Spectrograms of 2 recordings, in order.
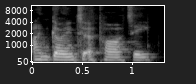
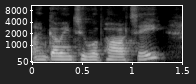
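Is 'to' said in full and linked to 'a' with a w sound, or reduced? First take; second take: reduced; full, linked. First: 'To' is reduced to a weak sound with no w link to 'a'. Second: 'To' is said in full and joined to 'a' with a w sound. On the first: The speaker calls it wrong. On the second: The speaker calls it right. "I'd probably say"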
